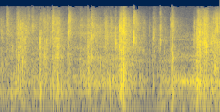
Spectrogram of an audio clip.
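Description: Clear plastic tool packaging crinkling and rustling in a hand, a scatter of short crackles with the loudest about a second in.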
